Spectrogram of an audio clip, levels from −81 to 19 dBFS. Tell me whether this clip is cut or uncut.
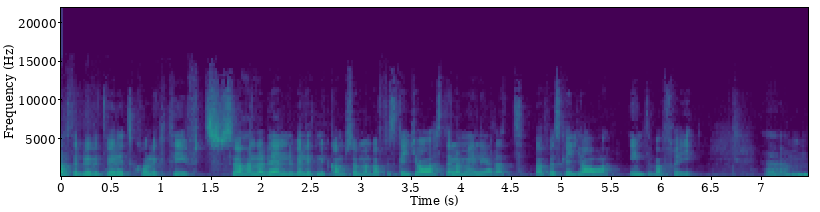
uncut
